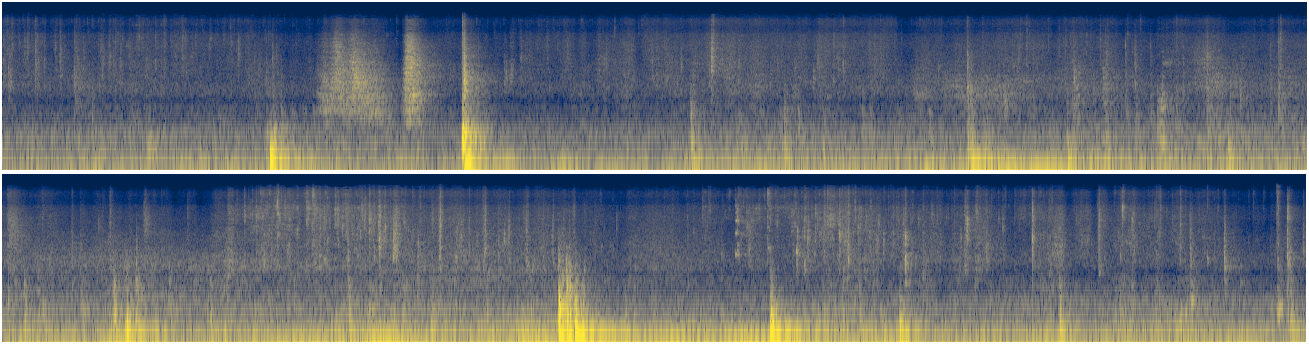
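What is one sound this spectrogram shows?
Hands rub and squelch through a dog's wet fur.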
